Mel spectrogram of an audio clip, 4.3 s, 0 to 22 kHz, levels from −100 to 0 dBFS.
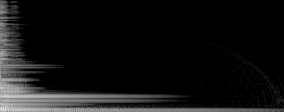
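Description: No technical faults can be heard anywhere in this sound.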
